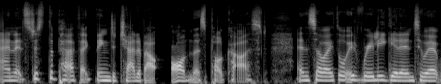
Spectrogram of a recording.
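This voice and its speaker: Recorded very cleanly against a silent background, with a dry, close sound and no echo, a woman of medium pitch talks in a New Zealand accent. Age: 20s. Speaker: podcast host. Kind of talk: casual solo podcast chat. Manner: animated.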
